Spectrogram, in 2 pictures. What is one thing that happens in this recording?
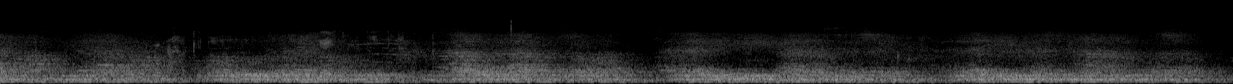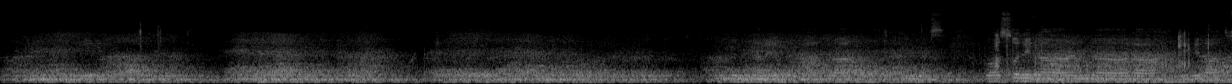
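An elderly man chants a prayer into a microphone in a reverberant hall.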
